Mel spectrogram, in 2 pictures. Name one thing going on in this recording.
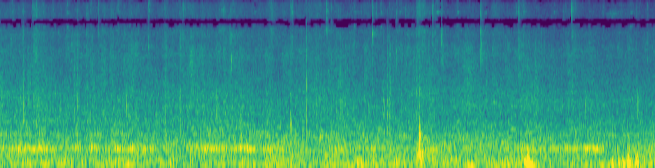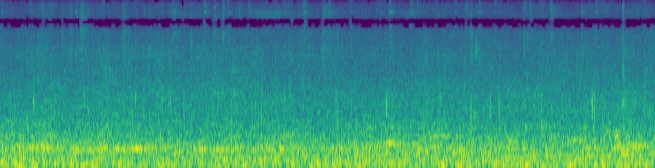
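Footsteps tread on wet paving stones.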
